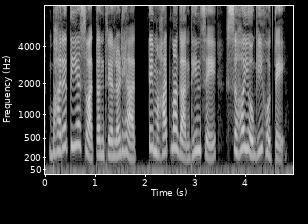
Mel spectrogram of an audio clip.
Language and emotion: Marathi, neutral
